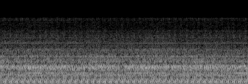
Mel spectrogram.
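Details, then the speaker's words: Ported Stihl MS500i chainsaw at idle: steady, even two-stroke putter with regular firing beat, no hunting or stumbling; normal idle, runs stronger than factory. "that saw runs strong it idles it does everything it's supposed to do from the factory but it's stronger"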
